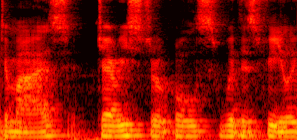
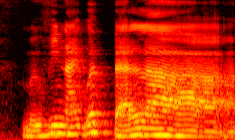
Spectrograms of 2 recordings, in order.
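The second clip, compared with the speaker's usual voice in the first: heavy, slow sarcasm with a name stretched out; 4 dB louder than usual. Quoting an actress's favourite line from a film: retelling a sarcastic line. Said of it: "she sarcastically goes".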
